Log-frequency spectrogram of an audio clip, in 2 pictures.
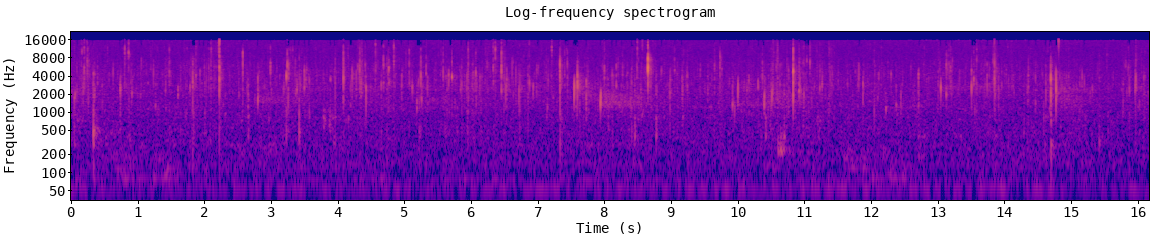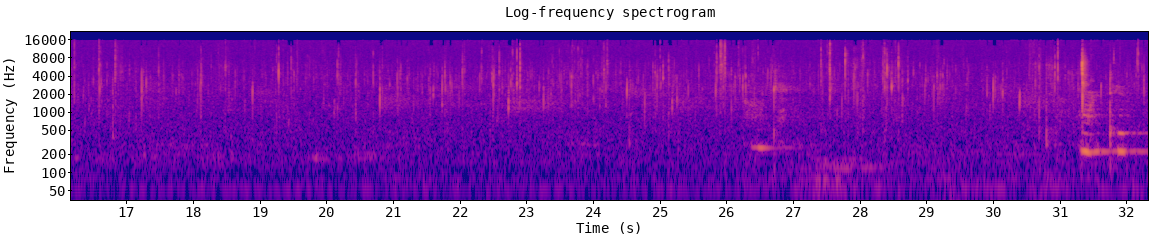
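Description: Very quiet, scattered soft crackles and light taps of hands and fingertips moving close to the microphone during a mimed face massage.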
